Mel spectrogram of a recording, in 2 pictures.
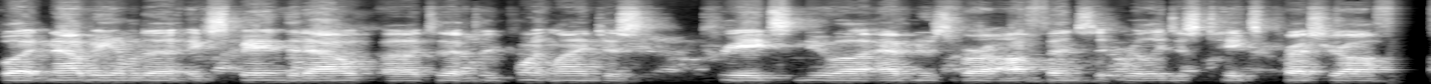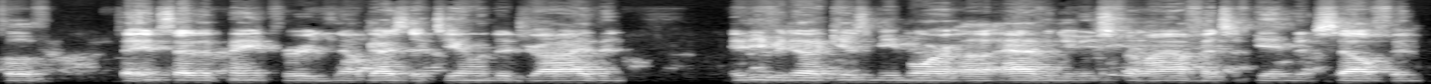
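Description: A young man, a college basketball player, answering interview questions in a steady, polite, low-key way. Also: brisk, a crowd in the background. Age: young adult. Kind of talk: sports radio interview. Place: sports bar, indoors. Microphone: table mic. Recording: roomy bar sound.

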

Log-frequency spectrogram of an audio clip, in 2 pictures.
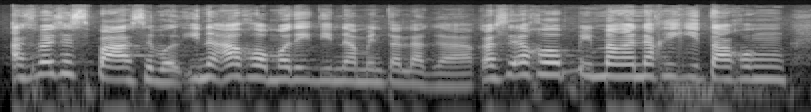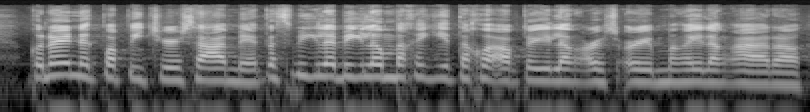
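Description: A man's voice: very high-pitched, fast talker, fairly bright tone, clean tone. A man with a Filipino accent co-hosting a live podcast and telling stories in a casual, chatty way. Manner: chatty, storytelling, mixes English into Tagalog. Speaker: podcast co-host.

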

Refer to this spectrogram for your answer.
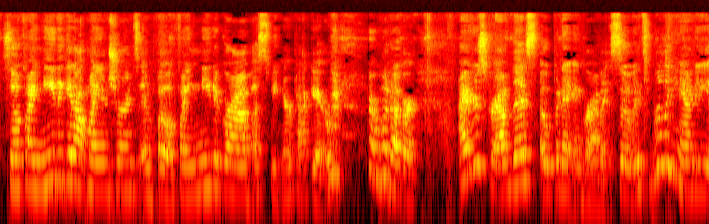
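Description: A bag consultant in her thirties shows off bags in a product vlog, chatty and upbeat with frequent ums. She's in a small indoor room with an echoey sound, the mic set back, and her voice is a little high with a fairly bright tone.

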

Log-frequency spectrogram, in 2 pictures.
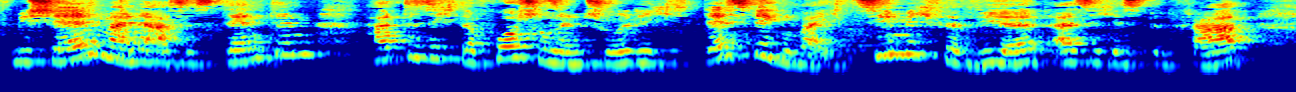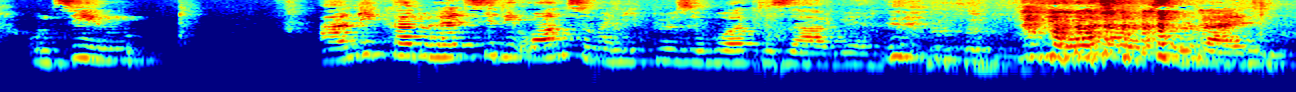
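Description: Author reading to fans, giggly asides; higher voice, distant, faint noise. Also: female voice, expressive, moderate pace, echoey room. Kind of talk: live book reading with banter. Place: fan meeting room.

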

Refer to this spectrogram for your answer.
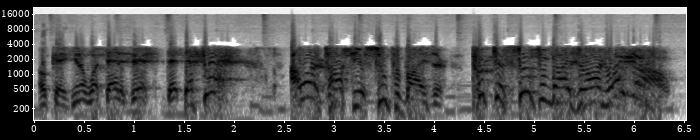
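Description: A man's voice: very high voice, huge pitch swings, fairly quick, a bit bright, faint music behind. A man on a phone call who stammers and repeats himself, growing more and more exasperated. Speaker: prank call victim.

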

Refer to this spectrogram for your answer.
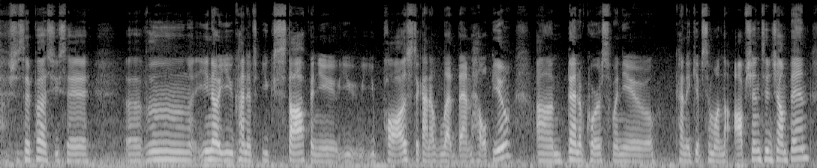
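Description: Fairly low in pitch and a bit bright, this woman's voice belongs to a vlogger in her thirties from the United States with an American accent. She answers viewer questions in a casual, self-deprecating chat, filmed outdoors in a leafy garden where outdoor background noise and garden sounds are clearly audible.

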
